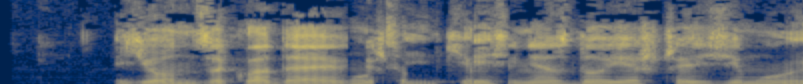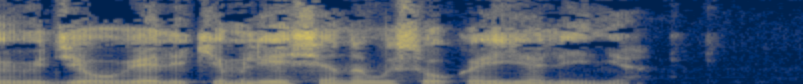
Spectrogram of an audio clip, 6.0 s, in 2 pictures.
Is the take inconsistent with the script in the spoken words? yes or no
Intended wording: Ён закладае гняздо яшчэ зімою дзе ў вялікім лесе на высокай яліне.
yes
